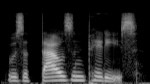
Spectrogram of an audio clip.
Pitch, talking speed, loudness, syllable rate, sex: 175 Hz, 200 wpm, -20 LUFS, 5.3 syllables/s, female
